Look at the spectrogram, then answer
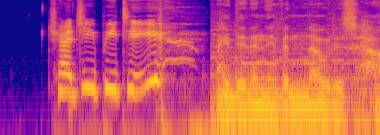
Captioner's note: Emma wheezes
